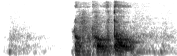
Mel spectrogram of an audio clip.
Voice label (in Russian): Голоса, Гонконгский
